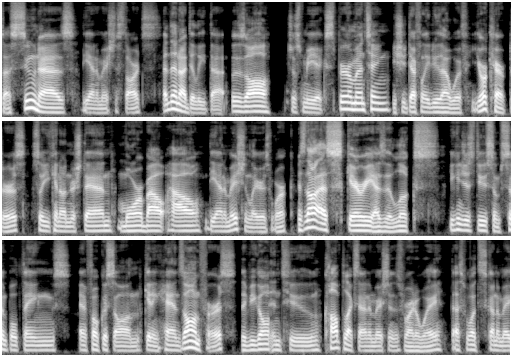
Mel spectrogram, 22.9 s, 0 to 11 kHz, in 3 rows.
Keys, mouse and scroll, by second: 0.0-0.4 drag, 0.4-0.9 scroll down 2, 1.1 z, 1.5-2.8 drag, 2.8 x, 3.5 scroll down 5, 3.7 click, 3.9 click, 4.1 scroll up 1, 4.4 click, 5.5-5.9 drag, 8.8 scroll down 3, 9.0 scroll up 3, 9.3 click, 11.0-11.5 drag, 11.5 shift+d, 12.1 click, 13.7 click, 14.4 z, 15.1 click, 15.6 click, 16.8 click, 17.4 click, 18.1 click, 19.5 click, 19.9 scroll up 2, 20.0 click, 20.2 shift+middle drag, 21.4 shift+click, 22.0 z, 22.5 click.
